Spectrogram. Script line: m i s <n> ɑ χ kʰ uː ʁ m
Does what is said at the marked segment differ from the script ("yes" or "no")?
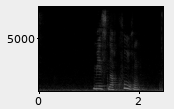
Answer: no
